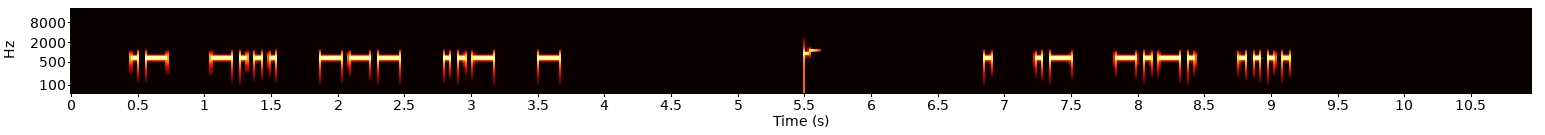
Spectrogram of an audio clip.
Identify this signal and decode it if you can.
Morse code, heard as a keyed tone, about 22 wpm, spaced as for 16 wpm, 700 Hz. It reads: ABOUT EACH
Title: 2x Character Spacing - Top 100 Words - 22wpm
